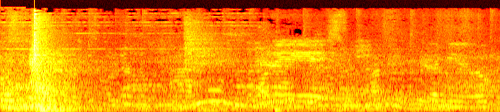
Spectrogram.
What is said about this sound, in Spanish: Se cierra una puerta.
